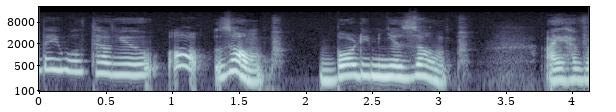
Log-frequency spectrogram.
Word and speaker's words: ząb: They might tell you that, no, of course I'm saying ząb, while when you speak to them, they will tell you, oh, ząb, boli mnie ząb.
